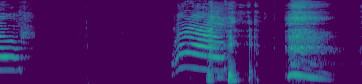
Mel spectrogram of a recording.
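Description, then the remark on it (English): A hungry cat meows loudly and insistently while being offered food, a short cry followed after a pause by two drawn-out, rising-and-falling meows in quick succession. “Fussy, fussy kitty.”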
